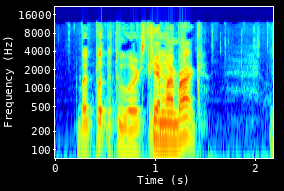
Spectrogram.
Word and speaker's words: Cayman: is gay man hmm and when we couple it then with phrases like Cayman Brac Little Cayman or the Cayman Islands we tend to minimize that strong accentuation on the last syllable and that is the correct way he was tending to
